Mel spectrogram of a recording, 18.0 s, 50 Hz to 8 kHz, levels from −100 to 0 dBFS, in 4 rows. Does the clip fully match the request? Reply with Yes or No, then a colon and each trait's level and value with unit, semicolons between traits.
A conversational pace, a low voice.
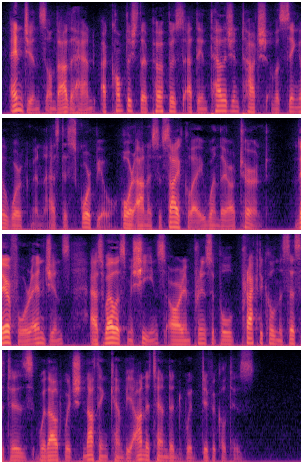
Yes: average, 145 wpm; low, 105 Hz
